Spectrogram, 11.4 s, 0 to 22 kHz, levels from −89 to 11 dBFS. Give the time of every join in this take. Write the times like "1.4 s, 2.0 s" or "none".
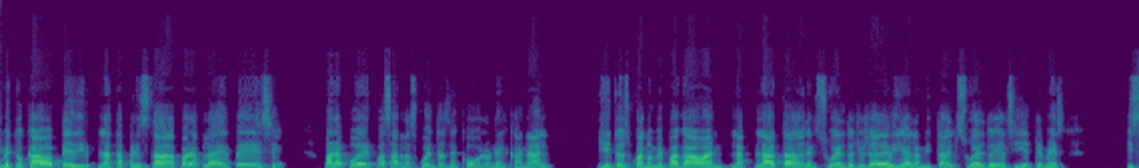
2.0 s, 8.0 s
